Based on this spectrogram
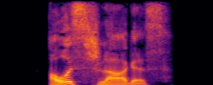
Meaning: genitive singular of Ausschlag
- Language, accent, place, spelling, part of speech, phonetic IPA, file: German, Germany, Berlin, Ausschlages, noun, [ˈaʊ̯sʃlaːɡəs], De-Ausschlages.ogg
